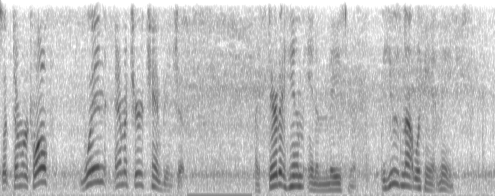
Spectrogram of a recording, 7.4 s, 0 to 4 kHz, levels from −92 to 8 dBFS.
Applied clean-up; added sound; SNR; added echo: none; Boiling + Train; 19 dB; none.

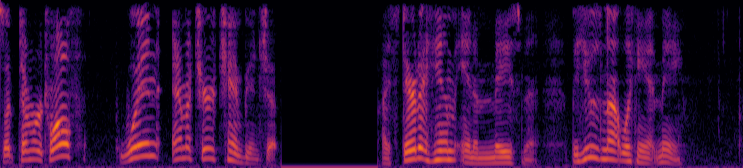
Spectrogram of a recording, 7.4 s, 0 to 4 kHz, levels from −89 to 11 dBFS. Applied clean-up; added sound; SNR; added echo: none; none; none; none.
